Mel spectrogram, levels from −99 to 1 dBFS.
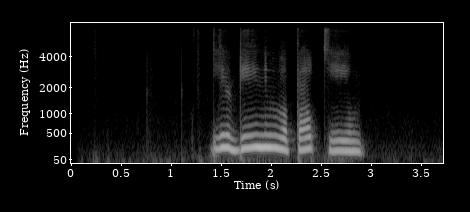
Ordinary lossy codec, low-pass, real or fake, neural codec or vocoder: Opus, 32 kbps; 7.2 kHz; fake; codec, 16 kHz, 0.5 kbps, FreqCodec, larger model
